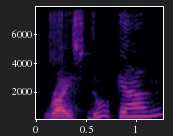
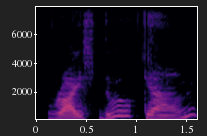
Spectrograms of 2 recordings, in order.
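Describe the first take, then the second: First: Said in the usual way. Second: "Reist du gern" drawn out slowly; slow teaching repeat. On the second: Shown as a demonstration. Teacher repeating an informal German question for learners, slowly. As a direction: stretch "du", each word separate.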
